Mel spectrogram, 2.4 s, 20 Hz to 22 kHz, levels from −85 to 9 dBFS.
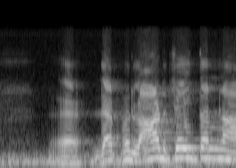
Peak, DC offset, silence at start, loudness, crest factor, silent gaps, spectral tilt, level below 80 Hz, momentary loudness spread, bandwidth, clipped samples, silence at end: -2 dBFS; under 0.1%; 0 s; -15 LUFS; 14 dB; none; -7.5 dB/octave; -44 dBFS; 16 LU; 8.6 kHz; under 0.1%; 0 s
